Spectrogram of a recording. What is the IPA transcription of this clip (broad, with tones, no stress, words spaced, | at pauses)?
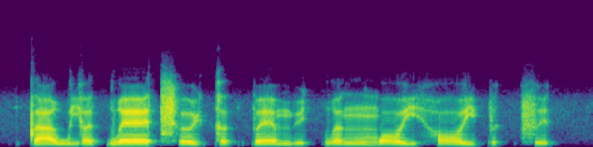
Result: t̪aː˨˩wjɐ˨˥t̚ wɛː˥t͡sʰɵ˧ɥkɐ˨k̚ pɛː˨˩myː˨t̚wɐ˨˧ŋ mɔː˨jhɔː˨˧jpɪ˧k̚ fɪ˨˥k̚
